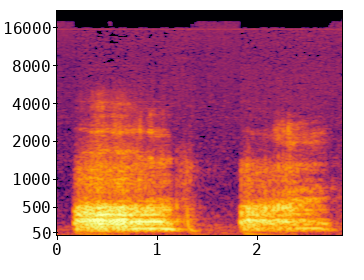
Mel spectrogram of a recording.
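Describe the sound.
A lion's deep, growling roar, the jungle's king in a story, sounds in two loud, rough bursts. The first lasts about a second, and the second follows after a short silent gap.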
